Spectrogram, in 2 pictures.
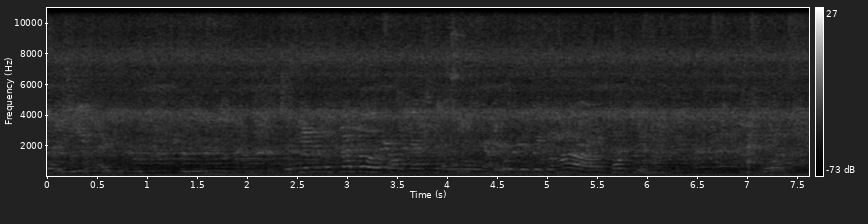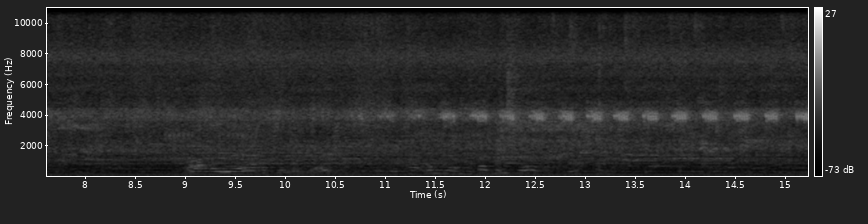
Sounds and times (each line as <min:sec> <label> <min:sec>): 0:10.8 Insect noise 0:15.2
